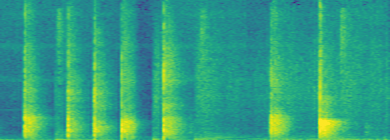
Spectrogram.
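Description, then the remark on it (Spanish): A short rhythmic pattern of hand claps used as an example of communicating without a shared language: about seven sharp, crisp slaps in a quick syncopated figure with a brief pause before the last two. No voices are heard. “Con aplausos, que era, pues esta es una manera de comunicarse, ¿no?”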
